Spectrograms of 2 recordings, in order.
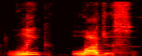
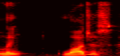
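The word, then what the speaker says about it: Linklogis: Chinese fintech giants Link Logis, that's how you say it, Link Logis, is putting its $1 trillion supply chain finance platform on the XRP ledger.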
